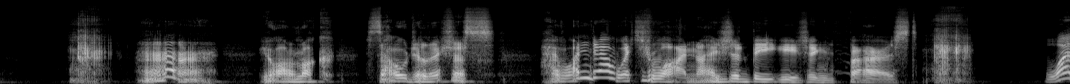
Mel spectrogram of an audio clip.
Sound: snorting throughout

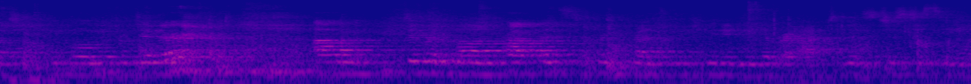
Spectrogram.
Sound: laugh

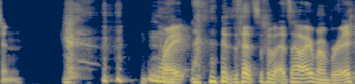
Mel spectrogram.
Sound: laughter

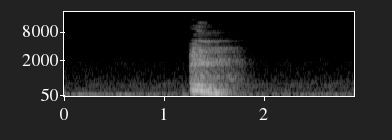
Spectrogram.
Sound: clears throat

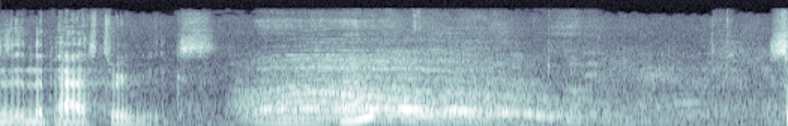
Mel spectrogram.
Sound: audience oohing

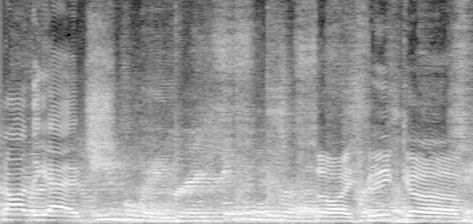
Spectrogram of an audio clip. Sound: announcements in background

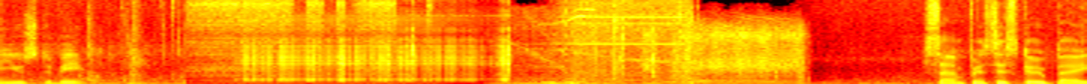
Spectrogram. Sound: static and mechanical noise

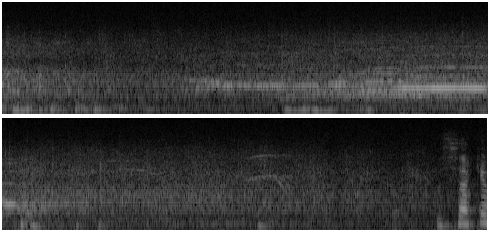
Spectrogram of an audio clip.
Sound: audience laughs; audience cheering; audience applauding

